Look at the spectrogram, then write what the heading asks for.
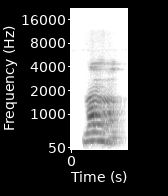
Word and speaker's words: maman: Attention à la prononciation nasale, maman.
